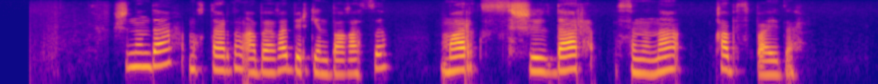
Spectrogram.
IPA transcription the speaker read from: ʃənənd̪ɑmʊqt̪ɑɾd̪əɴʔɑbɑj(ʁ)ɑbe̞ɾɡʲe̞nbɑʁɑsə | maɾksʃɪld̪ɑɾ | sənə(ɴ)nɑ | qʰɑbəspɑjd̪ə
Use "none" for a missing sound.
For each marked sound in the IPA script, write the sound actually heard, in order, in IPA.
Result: ʁ, none

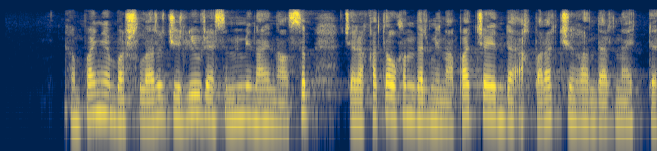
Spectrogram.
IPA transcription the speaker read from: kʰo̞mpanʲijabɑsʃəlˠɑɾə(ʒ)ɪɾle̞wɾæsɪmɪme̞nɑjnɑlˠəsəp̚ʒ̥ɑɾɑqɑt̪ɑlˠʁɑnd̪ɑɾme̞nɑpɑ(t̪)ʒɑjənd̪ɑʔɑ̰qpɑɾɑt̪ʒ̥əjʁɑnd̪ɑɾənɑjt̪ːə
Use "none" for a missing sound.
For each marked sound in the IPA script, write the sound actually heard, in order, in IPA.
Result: ʒ, t̪

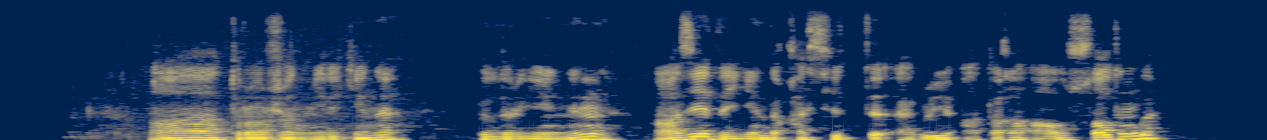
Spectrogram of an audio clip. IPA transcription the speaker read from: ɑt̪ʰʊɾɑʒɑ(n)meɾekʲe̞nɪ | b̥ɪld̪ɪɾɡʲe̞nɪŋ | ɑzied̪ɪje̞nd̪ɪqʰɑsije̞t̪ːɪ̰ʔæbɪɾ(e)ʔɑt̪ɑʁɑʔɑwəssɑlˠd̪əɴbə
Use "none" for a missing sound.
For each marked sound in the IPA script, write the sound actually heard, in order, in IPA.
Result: n, e

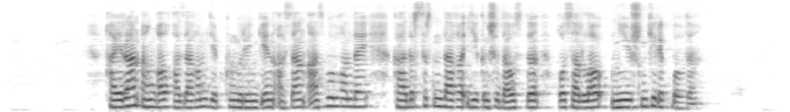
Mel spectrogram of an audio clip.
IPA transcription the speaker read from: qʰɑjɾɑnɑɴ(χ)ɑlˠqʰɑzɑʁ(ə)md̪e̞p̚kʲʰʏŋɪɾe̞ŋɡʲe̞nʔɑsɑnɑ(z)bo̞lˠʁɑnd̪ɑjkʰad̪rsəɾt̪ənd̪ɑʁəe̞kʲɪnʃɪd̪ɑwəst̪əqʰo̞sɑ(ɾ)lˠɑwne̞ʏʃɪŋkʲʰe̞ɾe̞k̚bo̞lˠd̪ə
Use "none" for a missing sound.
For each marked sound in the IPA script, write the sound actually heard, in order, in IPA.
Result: ʁ, ə, z, ɾ

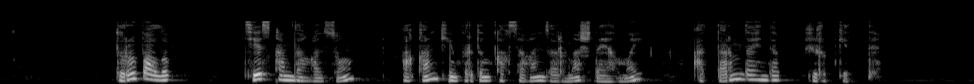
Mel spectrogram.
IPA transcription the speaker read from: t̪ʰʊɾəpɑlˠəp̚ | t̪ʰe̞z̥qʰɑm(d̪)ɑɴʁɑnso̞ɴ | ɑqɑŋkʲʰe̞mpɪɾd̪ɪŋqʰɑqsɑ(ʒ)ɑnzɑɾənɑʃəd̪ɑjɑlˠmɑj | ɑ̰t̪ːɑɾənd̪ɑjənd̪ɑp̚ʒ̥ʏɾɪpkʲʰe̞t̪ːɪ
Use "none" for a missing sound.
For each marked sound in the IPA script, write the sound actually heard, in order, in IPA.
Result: d̪, ʁ

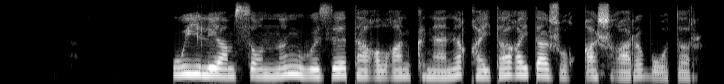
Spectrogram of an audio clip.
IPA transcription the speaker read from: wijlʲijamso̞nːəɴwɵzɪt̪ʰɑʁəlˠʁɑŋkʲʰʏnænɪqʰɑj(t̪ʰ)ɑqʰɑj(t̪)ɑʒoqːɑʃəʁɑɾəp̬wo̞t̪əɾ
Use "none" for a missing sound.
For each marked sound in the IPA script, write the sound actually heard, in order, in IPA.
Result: t̪, t̪

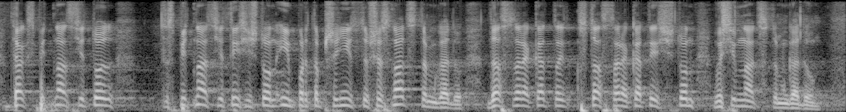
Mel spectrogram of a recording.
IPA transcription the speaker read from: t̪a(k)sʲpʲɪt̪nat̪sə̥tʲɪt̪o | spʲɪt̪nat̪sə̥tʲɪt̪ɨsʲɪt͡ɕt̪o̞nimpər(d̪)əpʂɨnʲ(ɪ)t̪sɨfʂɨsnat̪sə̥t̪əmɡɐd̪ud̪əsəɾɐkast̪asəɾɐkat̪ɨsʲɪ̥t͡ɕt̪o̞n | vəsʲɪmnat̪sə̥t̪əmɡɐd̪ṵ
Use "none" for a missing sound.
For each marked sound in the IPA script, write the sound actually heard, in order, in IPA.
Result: k, t̪, i

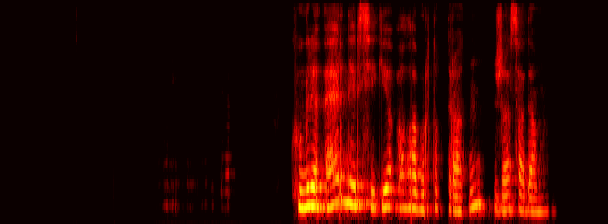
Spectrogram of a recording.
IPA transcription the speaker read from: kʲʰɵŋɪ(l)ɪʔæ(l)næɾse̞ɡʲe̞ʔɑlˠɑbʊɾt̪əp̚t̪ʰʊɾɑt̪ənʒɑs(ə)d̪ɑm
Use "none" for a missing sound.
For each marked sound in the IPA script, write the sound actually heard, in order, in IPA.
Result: l, ɾ, ɑ

